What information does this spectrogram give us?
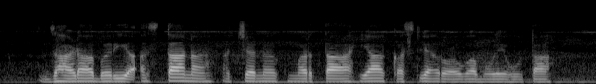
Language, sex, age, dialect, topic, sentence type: Marathi, male, 18-24, Southern Konkan, agriculture, question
